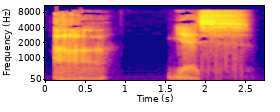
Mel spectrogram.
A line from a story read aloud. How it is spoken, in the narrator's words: he murmured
